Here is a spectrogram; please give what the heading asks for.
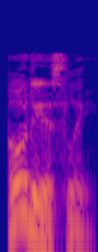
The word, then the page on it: odiously: British English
